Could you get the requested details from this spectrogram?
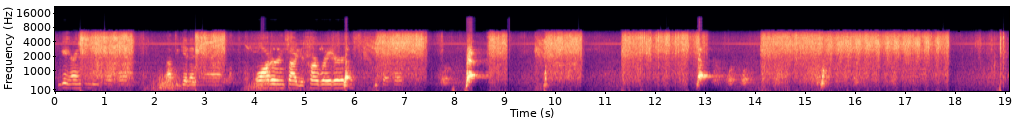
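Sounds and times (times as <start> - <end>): hose spray nozzle hissing: 0.4 - 1.6, 2.8 - 3.6, 5.2 - 7.5, 8.5 - 10.6, 14.1 - 18.0
dog barking: 7.8 - 8.7, 12.8 - 14.0.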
